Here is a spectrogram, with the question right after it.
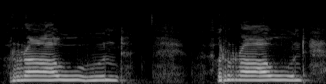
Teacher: So if you're going round in proper posh English singing, you have to go round, round, and you have to do this very clear R with it, and then clear at the end, which is almost like light as a T, but never there.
